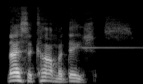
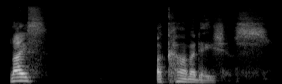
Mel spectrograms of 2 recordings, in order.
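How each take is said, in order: First: "nice accommodations" whispered under the breath; whispered aside. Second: Said in the usual way. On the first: Real, not acted. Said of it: "repeated phrase, whispered take". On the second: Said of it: "repeated phrase, plain take".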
